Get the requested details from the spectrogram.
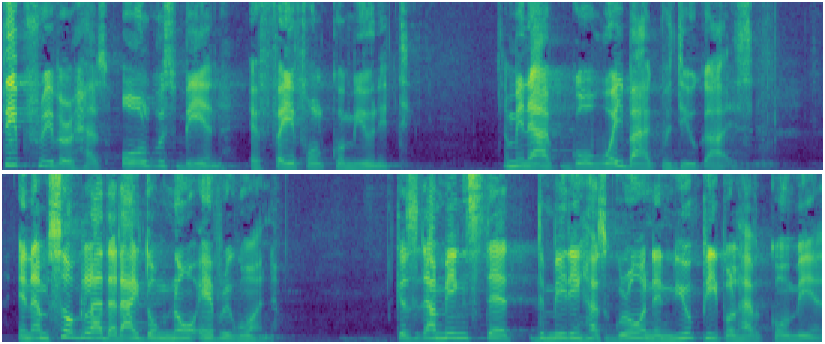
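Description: A woman in a Cuban accent, bright and sharp in tone, at a moderate pace. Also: medium pitch for a woman, ordinary pitch variation. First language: Spanish.

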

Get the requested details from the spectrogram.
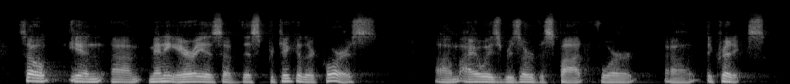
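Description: A man talks fairly slowly in a somewhat breathy voice. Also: medium pitch for a man, ordinary pitch variation. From North Dakota, US. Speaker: retired religion professor. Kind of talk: interview.

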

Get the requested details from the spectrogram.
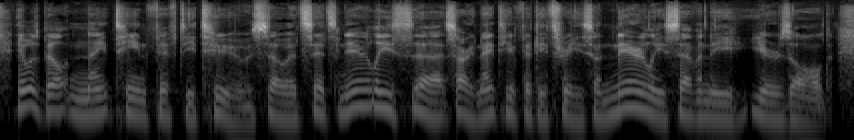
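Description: A man with an American accent speaks at a fairly quick pace and medium pitch, somewhat breathy, with lively intonation. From Colorado, Fremont County. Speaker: city government official. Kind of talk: interview. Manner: many fillers, hesitant.

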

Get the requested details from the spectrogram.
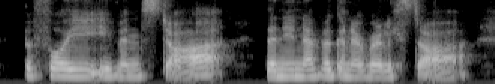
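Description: Speaking at a fairly quick pace, a woman with an Essex accent has a medium pitch. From Essex, England. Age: 20s. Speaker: business coach. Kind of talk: interview.

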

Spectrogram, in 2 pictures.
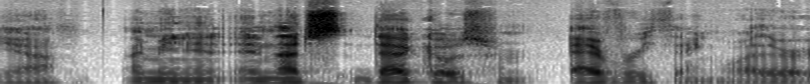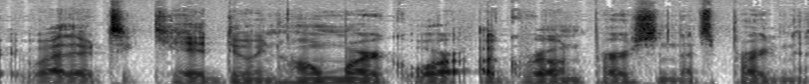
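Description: In a very clean recording with a silent background, a man with an American accent speaks fairly quickly in a monotone, flat way. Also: medium pitch for a man. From rural US countryside. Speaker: podcast co-host. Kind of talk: casual chat.

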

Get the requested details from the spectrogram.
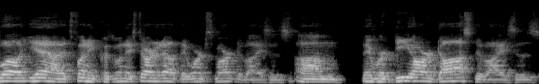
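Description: Delivered at a moderate pace with hardly any pauses, a normal speaking voice holds a fairly even intonation. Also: man, medium pitch for a man. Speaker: industry consultant. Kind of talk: interview discussion, casual professional.

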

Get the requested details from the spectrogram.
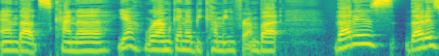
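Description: The speech moves at a moderate pace. The recording is very clean, with a silent background. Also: woman. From Ecuador. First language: Spanish. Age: 20s. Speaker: podcast host. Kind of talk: casual solo podcast chat. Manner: animated.

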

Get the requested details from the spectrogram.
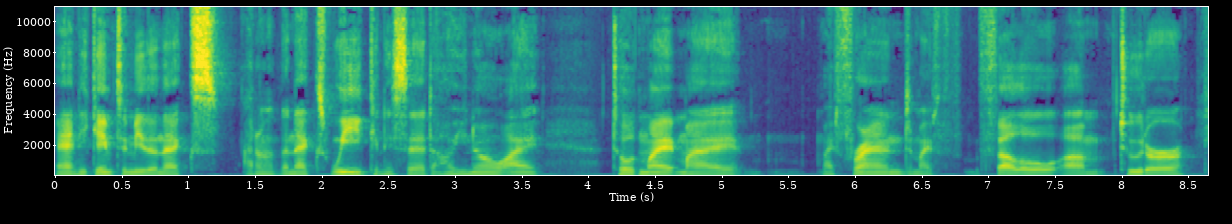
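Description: A man speaks at a fairly slow pace with a Portuguese accent. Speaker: spiritual podcast host and meditation teacher. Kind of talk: solo podcast monologue. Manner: hesitant, with fillers and restarts.

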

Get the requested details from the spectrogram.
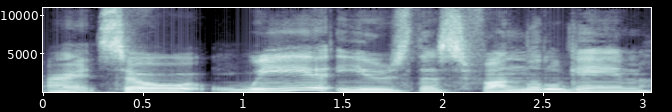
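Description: An ordinary speaking voice from a woman at a medium pitch, at a fairly slow pace, on a very clean recording with a silent background. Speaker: podcast co-host.

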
